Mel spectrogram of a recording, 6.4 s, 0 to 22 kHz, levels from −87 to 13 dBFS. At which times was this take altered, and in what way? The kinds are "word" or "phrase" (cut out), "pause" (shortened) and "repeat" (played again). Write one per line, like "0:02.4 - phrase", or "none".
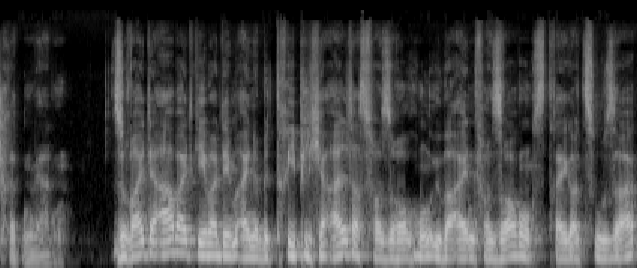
0:02.4 - word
